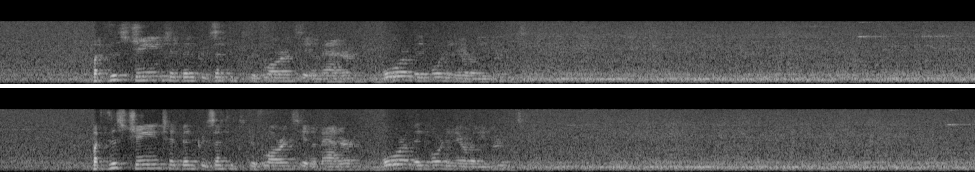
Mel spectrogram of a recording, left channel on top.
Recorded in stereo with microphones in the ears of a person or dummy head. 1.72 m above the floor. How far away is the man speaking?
About 1.9 m.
